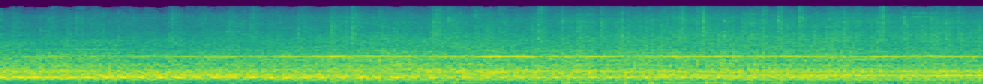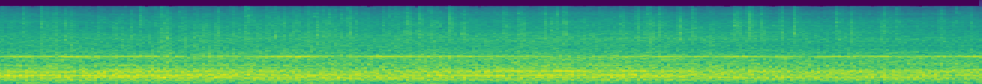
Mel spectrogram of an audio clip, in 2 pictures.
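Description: Several G-scale model trains running on track laid on a hardwood floor: a steady electric-motor whine over the rolling rumble of wheels on the rails, with light clicking.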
